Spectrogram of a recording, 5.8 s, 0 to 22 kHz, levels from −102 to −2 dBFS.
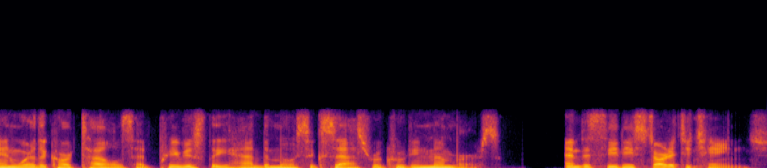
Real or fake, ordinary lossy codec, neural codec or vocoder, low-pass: real; Opus, 16 kbps; none; 7.2 kHz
